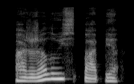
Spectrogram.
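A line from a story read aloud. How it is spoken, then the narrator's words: Whispered. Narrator (Russian): шепнула я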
